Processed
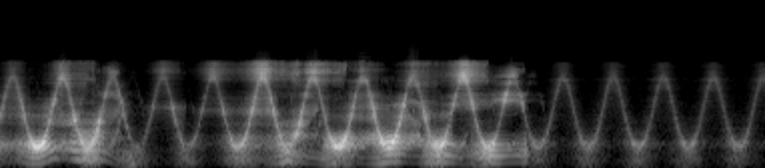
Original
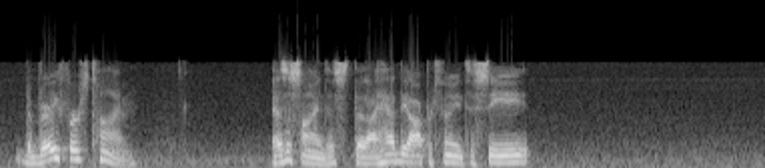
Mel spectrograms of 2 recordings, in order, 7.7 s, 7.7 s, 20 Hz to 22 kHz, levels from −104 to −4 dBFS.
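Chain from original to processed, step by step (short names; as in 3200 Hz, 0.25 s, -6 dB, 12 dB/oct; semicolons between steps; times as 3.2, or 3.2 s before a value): spectral swells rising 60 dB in 1.45 s; limiter -20 dBFS, peak gain reduction 10.5 dB; high shelf 3100 Hz +7.5 dB; wah 2 Hz 420–3900 Hz, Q 7.8; bell 520 Hz +10 dB 0.59 oct, from 1.04 s -7.5 dB, from 3.23 s +7 dB; speakerphone echo 0.2 s, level -29 dB; AGC gain up to 3 dB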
